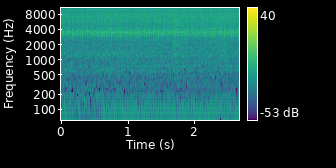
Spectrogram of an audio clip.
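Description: A Janspeed-tuned Mini engine idles steadily after warm-up running, a constant, even mechanical drone with no change in speed throughout.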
